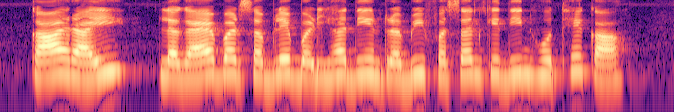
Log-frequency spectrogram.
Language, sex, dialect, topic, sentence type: Chhattisgarhi, female, Western/Budati/Khatahi, agriculture, question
